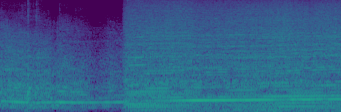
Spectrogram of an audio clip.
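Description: Race cars lap a short track at Stafford during qualifying for a summer touring series, engine whine rising and holding steady, with a sharper, louder car sweeping closer partway through; no talk over it.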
